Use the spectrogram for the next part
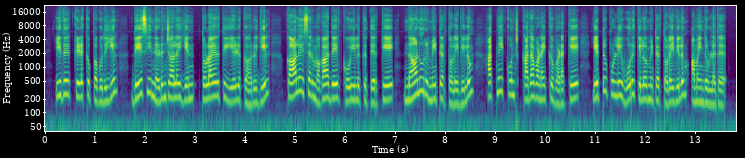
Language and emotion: Tamil, neutral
